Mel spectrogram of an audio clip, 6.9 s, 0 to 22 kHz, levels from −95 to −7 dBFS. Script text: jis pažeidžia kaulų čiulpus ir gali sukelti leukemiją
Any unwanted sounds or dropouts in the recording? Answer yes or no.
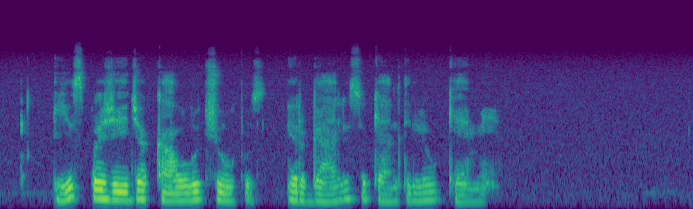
no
